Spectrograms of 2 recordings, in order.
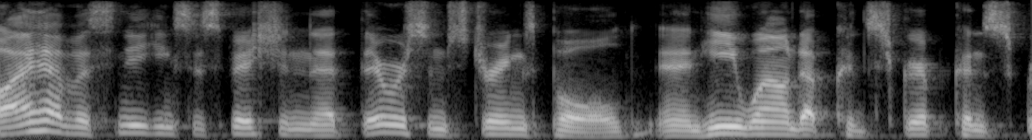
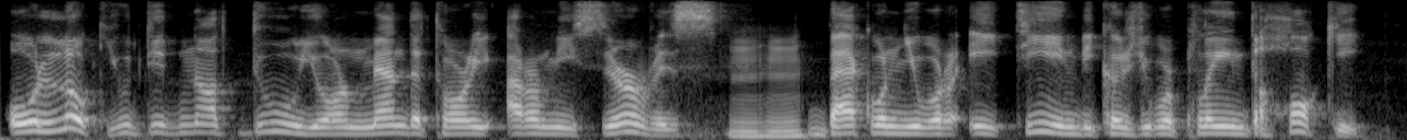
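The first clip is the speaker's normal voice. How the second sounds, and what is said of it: Deliberately bad Russian accent. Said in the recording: “in my very bad Russian accent”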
